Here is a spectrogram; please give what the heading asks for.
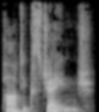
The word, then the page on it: part exchange: British English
